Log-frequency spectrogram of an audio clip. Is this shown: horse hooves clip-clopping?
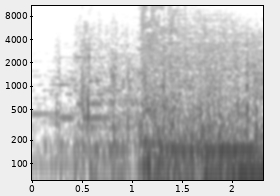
yes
